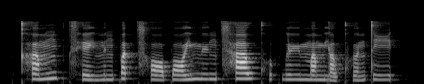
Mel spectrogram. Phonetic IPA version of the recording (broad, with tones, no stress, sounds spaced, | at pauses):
kʰ ɐ˨˥ m ŋ ɪ˥ k̚ t͡sʰ e˨˩ j n̪ ɪ˨ ŋ p ɐ˥ t̚ t͡sʰ ɔː˨˩ p ɔː˨˥ j m yː˧ ŋ t͡sʰ aː˥ w kʰ ʊ˧ k̚ l yː˧ m ɐ˧ m j ɐ˨˩ w kʰ ɵ˨˥ n t̪ iː˧ t̚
